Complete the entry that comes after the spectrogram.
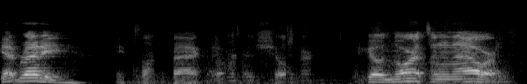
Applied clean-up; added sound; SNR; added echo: neural separator model SepFormer DNS4.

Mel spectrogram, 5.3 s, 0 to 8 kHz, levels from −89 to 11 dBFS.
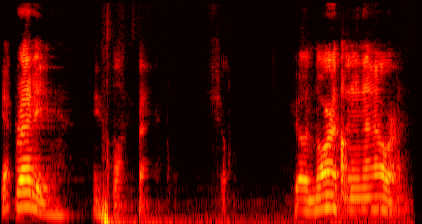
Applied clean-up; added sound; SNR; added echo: neural mask model DeepFilterNet 3.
